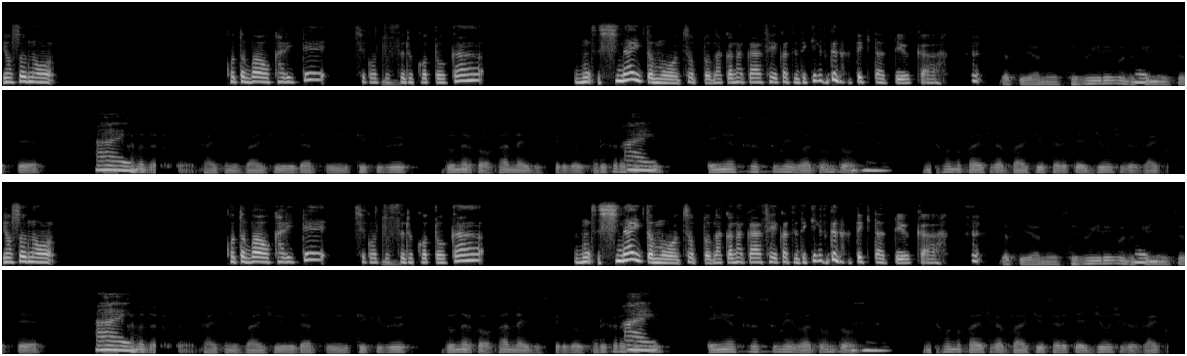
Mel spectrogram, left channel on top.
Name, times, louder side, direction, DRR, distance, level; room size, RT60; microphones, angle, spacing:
voice 1, 0.0-0.5 2.3-3.2 3.5-4.8 5.7-9.8 11.3-11.6 12.8-13.2 18.0-18.4 20.4-20.7, right 1 dB, 30° right, 2.1 m, -25 dB
voice 2, 10.0-12.3 12.8-16.0 16.2-18.4 18.9-20.5 21.0-23.5, equal, 15° right, 1.4 m, -37 dB
head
